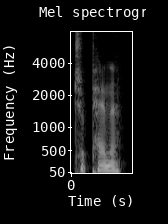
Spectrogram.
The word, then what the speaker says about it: Torpenhow: a place called it's written torpenhow but you pronounce it traena and uh distington is disi so you know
